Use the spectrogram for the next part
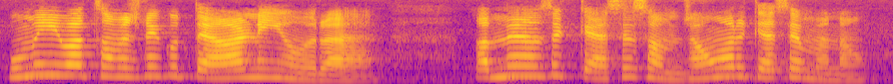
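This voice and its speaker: A woman's voice: sits high, expressive, fairly quick, pushed and bright, a little hiss or hum. A woman reading as a stern scolding young husband. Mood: pleading. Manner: scolding and exasperated.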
